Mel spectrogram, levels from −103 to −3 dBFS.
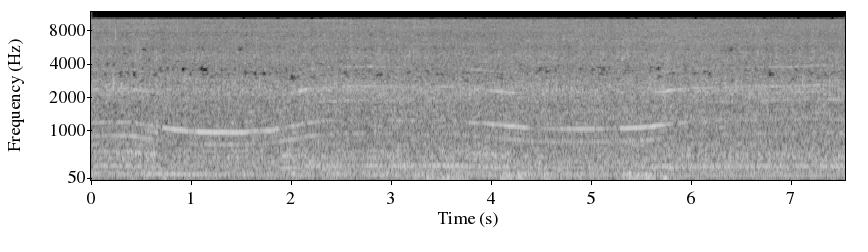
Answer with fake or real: real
